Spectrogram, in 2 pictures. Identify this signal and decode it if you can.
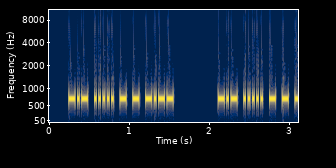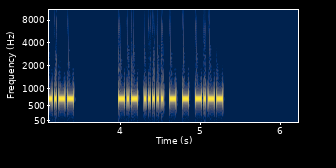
Morse code, heard as a keyed tone, about 46 wpm, 700 Hz. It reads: K5TTY K5TTY K5TTY
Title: USA Call Signs - 5 Characters - Repeated 3x - 45wpm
